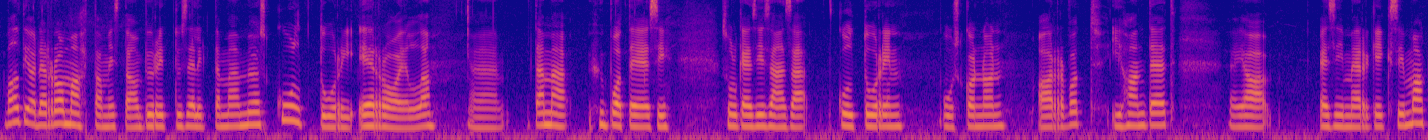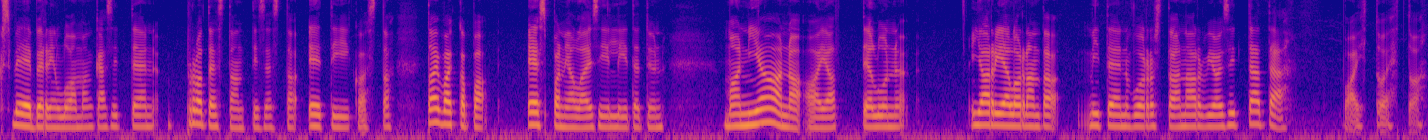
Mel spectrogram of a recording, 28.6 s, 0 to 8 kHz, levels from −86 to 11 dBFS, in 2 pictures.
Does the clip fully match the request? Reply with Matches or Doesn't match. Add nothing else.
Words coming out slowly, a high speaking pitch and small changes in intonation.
Matches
